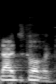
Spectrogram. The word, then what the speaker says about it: Dijakovic: If he is getting called up, Dominic Dijakovic, is that how you pronounce his last name? Dijakovic, yep.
